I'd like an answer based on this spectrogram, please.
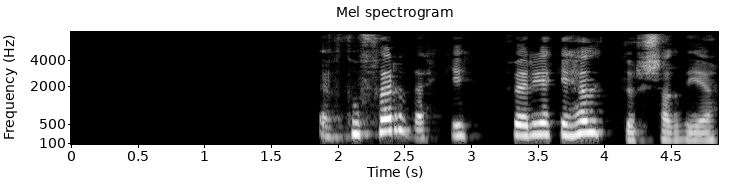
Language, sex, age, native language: Icelandic, female, 50-59, Swedish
